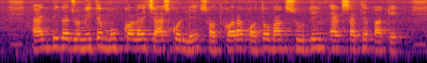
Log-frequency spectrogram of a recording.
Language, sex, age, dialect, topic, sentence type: Bengali, male, 25-30, Standard Colloquial, agriculture, question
